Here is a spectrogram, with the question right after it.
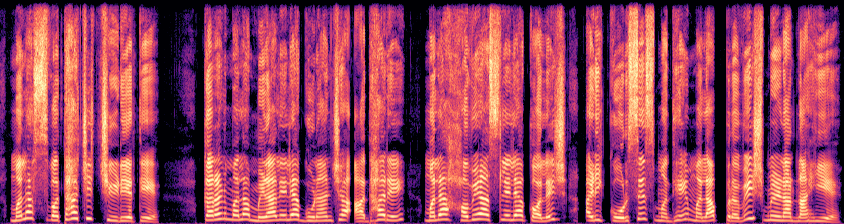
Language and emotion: Marathi, angry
